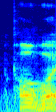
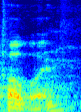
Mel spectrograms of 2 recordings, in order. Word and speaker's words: po' boy: Po' boy, yeah, po' boy. It's like poor boy, but if you're from the south, you say po' boy, and so that's how it's spelled.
